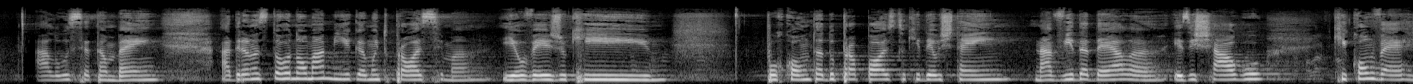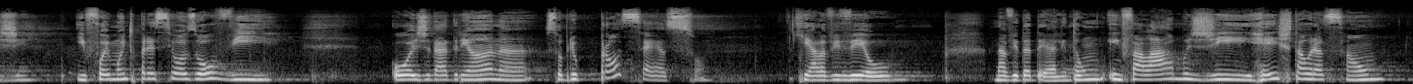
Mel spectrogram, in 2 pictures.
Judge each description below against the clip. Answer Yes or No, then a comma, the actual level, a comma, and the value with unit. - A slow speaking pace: Yes, slow, 110 wpm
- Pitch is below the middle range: No, high, 220 Hz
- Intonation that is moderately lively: No, narrow, 1.9 semitones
